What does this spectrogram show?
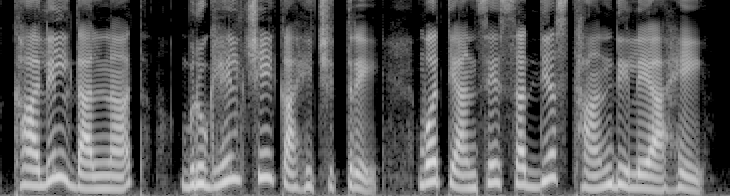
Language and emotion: Marathi, neutral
